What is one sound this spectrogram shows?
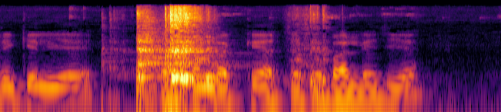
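A metal lid clanks onto a steel pot.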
